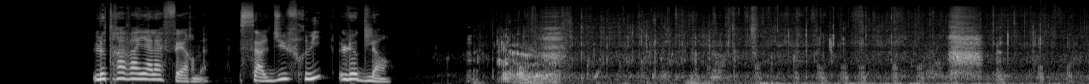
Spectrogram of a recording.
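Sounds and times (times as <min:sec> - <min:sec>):
speech: 0:00.9 - 0:04.0, 0:04.7 - 0:05.7
Iberian pigs grunting and squealing: 0:04.6 - 0:05.8, 0:06.4 - 0:10.8.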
